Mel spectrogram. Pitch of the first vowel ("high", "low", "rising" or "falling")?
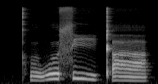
low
